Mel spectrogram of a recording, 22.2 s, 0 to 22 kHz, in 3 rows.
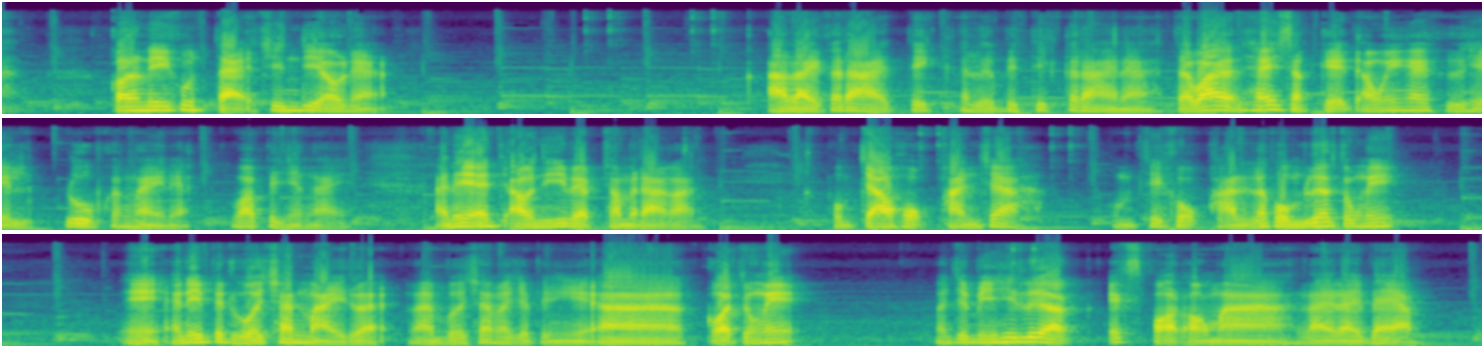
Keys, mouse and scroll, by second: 2.7 click, 3.3 click, 11.8 click, 12.5 click, 19.7 click.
